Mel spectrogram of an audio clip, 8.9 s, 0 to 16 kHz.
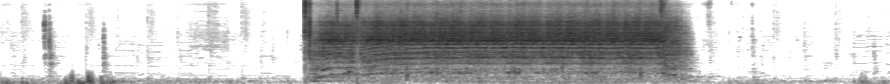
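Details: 1970 Ford Mustang Fastback, possibly 351 V8, sitting 20 years, oily plugs: starter spins the engine freely and evenly about four seconds, fast steady churn, no binding; healthy cranking.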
